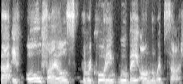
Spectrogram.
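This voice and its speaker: Fairly high-pitched, fairly slow speech from a woman with an Australian accent. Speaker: webinar facilitator, academic. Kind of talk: webinar moderation. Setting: video call.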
